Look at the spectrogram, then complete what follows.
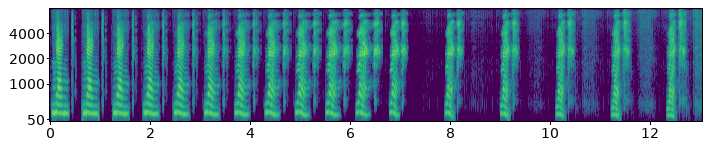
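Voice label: Proto-Indo-European menk to Sanskrit macate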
